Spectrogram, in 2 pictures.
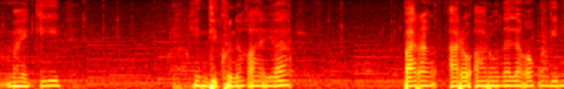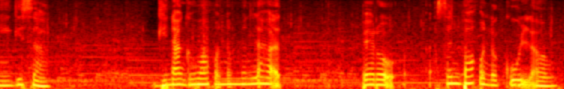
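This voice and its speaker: A man's voice: a little high, steady tone, measured pace, long pauses, warm tone, faint music behind. A man playing a downtrodden, self-doubting office worker, plaintive and hurt, in a radio drama. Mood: hurt, despairing. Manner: plaintive, hurt, deferential to bosses.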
